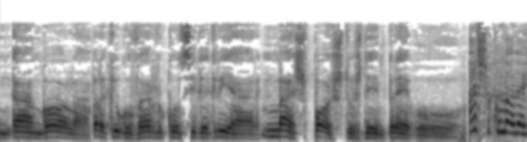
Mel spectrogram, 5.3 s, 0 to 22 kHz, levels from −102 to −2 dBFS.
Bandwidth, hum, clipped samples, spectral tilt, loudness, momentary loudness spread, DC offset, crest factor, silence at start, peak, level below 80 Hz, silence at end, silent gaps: 11.5 kHz; none; under 0.1%; -4.5 dB/octave; -21 LUFS; 4 LU; under 0.1%; 14 dB; 0 s; -6 dBFS; -56 dBFS; 0 s; none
